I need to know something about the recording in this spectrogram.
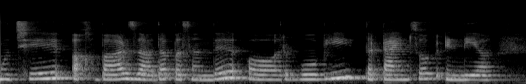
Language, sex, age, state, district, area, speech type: Urdu, female, 18-30, Delhi, South Delhi, urban, spontaneous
